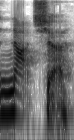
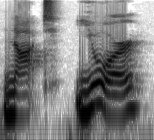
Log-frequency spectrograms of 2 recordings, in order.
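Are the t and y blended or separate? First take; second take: blended; separate. First: The t and y blend into a ch sound. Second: The t and y are said separately.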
